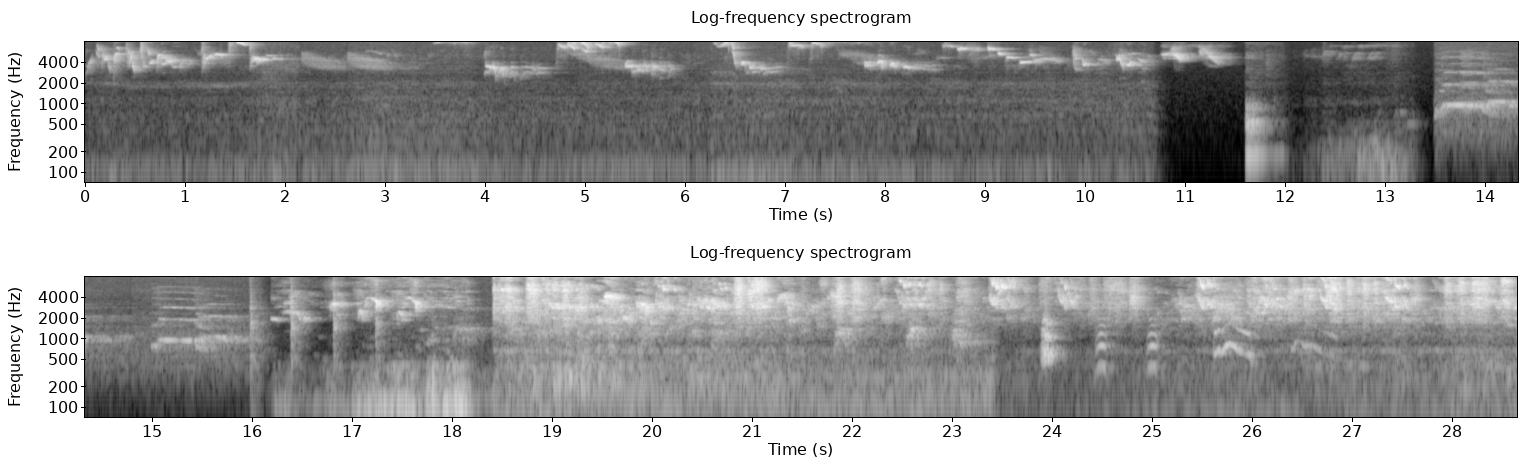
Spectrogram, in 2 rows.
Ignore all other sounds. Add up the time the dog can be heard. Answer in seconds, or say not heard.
9 s.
